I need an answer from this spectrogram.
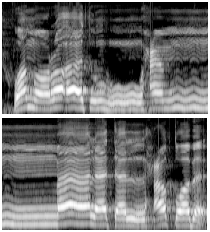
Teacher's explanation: চুপ চুপ দাঁড়া বলো না কেউ মরাতুহু হাম্মালাতাল হাতাব বলো ওয়ামরাতুহু রায়ের মধ্যে তাকরার সিফাত আছে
